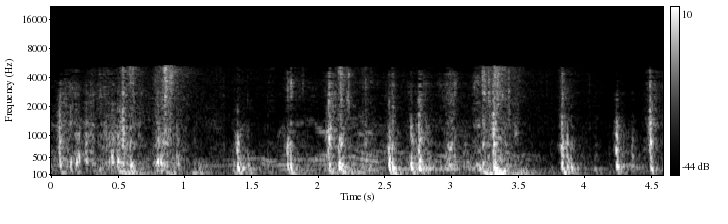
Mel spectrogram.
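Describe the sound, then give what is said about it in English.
A door is opened amid a busy series of muffled thumps, knocks and scraping clatter as a heavy man is carried inside by his feet, with shuffling movement continuing throughout and no one speaking. “I'll get the door for you.”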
